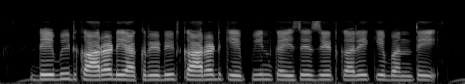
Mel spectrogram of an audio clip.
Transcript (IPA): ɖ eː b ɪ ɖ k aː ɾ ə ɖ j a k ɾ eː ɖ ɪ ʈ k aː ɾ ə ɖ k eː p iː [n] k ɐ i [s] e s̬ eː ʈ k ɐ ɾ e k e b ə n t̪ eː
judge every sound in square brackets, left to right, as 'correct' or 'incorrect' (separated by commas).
correct, correct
